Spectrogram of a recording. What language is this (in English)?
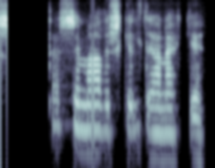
Icelandic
